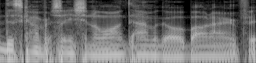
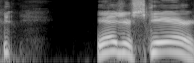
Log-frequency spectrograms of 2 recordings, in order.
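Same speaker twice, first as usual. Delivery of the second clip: put-on Michigan twang, very high, very slow, drawn-out; 7 dB louder than usual.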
